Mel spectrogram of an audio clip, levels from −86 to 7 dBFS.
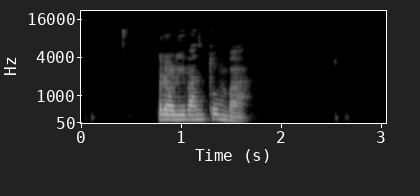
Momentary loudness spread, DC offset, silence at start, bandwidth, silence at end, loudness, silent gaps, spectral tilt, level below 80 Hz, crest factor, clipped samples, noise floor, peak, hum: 12 LU; under 0.1%; 0.8 s; 11.5 kHz; 1.4 s; -28 LUFS; none; -7.5 dB/octave; -82 dBFS; 22 dB; under 0.1%; under -90 dBFS; -10 dBFS; none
